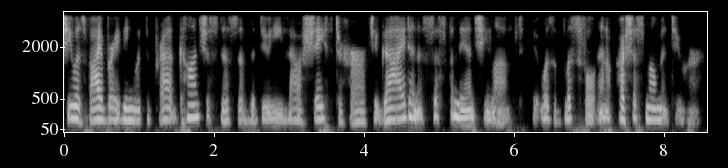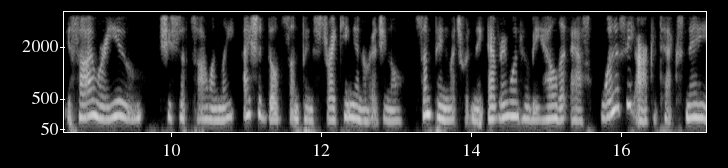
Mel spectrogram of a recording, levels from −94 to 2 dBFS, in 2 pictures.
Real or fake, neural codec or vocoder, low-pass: fake; codec, 24 kHz, 0.9 kbps, WavTokenizer, small release; 3.6 kHz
